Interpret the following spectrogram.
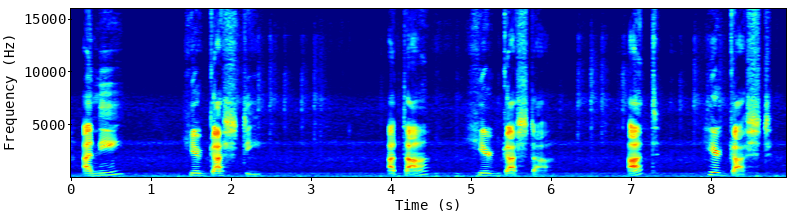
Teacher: in the past tense the stress is always going to be on the second syllable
